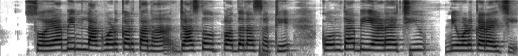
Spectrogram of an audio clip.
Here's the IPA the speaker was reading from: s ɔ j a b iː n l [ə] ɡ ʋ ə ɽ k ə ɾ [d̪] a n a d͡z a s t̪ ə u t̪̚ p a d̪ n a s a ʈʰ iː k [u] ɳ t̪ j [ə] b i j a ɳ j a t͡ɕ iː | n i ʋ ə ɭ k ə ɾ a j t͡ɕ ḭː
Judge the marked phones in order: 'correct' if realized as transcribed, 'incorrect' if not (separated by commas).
incorrect, incorrect, incorrect, incorrect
